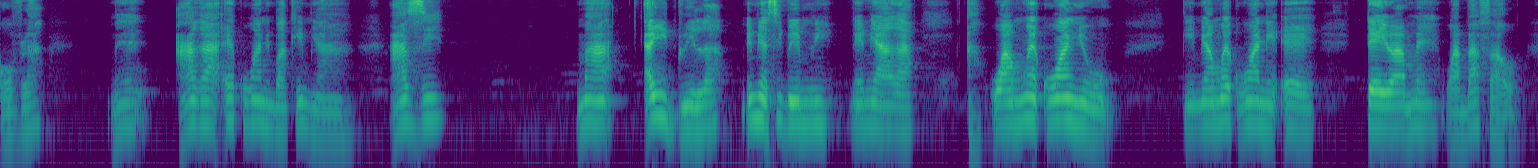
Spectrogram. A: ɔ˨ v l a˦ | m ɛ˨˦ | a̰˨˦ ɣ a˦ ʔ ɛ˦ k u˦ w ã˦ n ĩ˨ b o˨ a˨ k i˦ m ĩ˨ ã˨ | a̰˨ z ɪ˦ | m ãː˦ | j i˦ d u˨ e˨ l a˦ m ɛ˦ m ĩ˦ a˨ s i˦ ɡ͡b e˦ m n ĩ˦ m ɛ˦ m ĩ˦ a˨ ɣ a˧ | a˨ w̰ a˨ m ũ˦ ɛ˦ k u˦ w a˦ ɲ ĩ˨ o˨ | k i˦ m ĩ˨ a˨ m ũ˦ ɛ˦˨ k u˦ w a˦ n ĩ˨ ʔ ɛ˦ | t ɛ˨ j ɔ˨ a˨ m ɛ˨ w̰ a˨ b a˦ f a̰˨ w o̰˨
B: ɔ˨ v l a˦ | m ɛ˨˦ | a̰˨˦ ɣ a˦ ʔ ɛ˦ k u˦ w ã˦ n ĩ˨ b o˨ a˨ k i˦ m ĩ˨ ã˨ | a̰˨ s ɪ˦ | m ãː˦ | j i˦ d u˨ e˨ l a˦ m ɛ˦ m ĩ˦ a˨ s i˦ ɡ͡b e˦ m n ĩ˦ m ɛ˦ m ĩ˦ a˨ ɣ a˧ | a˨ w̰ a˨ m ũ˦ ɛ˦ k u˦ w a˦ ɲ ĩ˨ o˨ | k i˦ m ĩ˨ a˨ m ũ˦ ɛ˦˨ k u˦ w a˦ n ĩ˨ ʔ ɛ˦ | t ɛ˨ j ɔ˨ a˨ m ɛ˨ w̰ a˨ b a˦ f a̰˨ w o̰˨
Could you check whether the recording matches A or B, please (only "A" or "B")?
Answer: A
